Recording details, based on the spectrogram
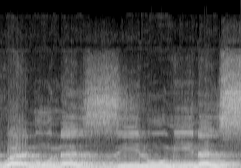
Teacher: huruf zai itu memiliki sifat sofir, tidak berlawanan, dia memiliki sifat sofir, artinya bersiul. Kalau dibaca wa nunazzilu, ini sudah wa nunazzilu minas sama.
